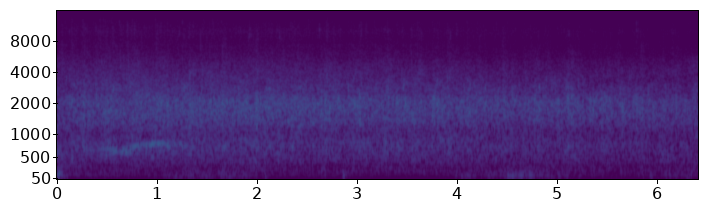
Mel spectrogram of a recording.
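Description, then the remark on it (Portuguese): Sustained audience applause for Jesus, a dense, steady wash of many hands clapping at an even loudness for several seconds, with no one speaking over it. “Quem pode aplaudir a Jesus pela vida dessa mulher?”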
